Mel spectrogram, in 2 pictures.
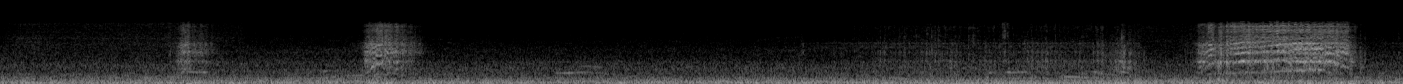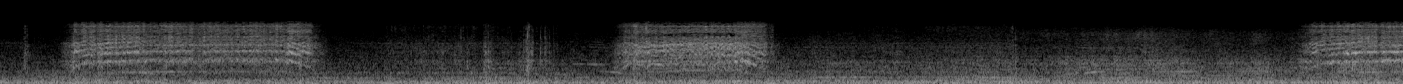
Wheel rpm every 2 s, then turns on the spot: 0, 10, 0, 0, 10, 30, 90, 100, 80, 20, 100, 10, 0, 70.
8-10 12-14 16-18 22-24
